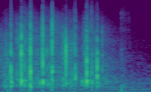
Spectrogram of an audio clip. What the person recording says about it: There's a steely in there, so you can shake it up.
